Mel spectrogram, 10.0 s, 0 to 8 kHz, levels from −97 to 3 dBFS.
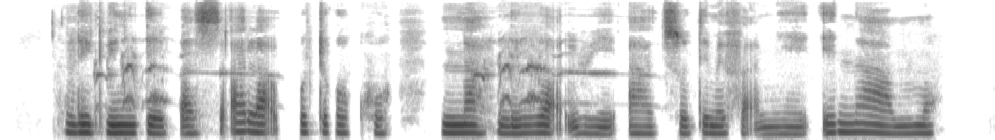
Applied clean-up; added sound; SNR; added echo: neural mask model RNNoise.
